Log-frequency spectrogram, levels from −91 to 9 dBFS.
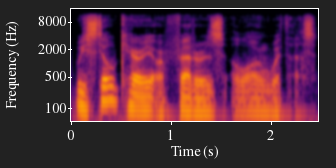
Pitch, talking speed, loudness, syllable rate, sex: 90 Hz, 195 wpm, -21 LUFS, 4.7 syllables/s, male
